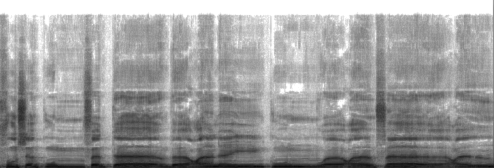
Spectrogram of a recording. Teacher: Mim mati dengan fa izhar syafawi, bibir rapat sekejap ya.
